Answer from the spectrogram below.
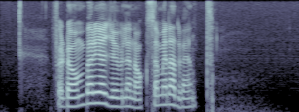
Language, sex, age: Swedish, female, 29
